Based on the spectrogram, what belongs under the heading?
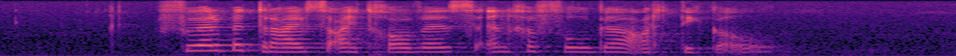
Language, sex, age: Afrikaans, female, 22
